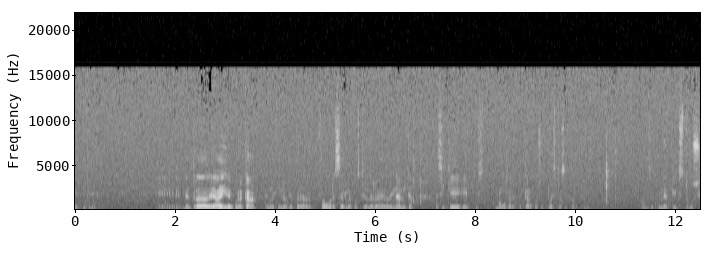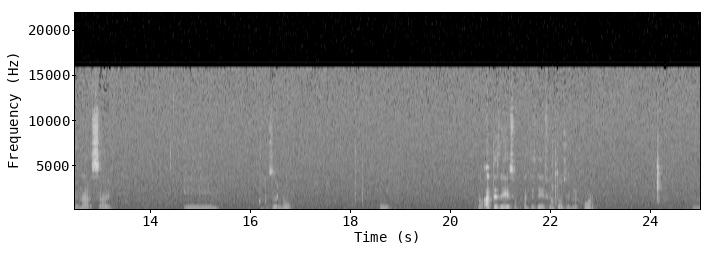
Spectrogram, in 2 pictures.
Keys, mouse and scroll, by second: 3.3 KP_3, 6.6 KP_1, 8.0-8.5 scroll up 2, 10.0 click, 11.1 shift+click, 14.6-16.2 middle drag, 16.0 KP_3, 17.9 KP_1, 20.3-21.4 middle drag, 21.9 KP_3, 22.8-23.3 scroll down 4, 23.7 scroll up 2, 24.1-25.0 shift+drag.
